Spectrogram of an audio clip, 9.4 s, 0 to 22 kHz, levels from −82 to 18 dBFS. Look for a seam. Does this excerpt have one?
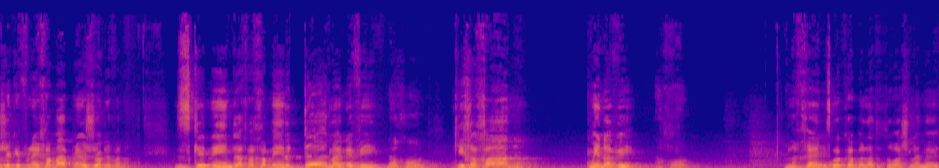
yes; 5 cuts; at 1.0 s, 2.9 s, 3.3 s, 5.9 s, 8.3 s

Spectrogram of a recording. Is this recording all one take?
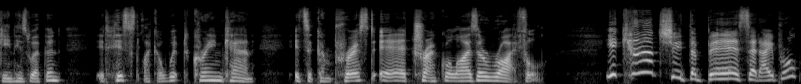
yes; 0 cuts

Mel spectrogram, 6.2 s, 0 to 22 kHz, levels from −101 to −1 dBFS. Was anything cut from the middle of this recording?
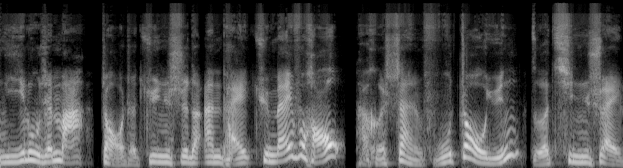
yes; 3 cuts; at 0.9 s, 3.4 s, 5.2 s

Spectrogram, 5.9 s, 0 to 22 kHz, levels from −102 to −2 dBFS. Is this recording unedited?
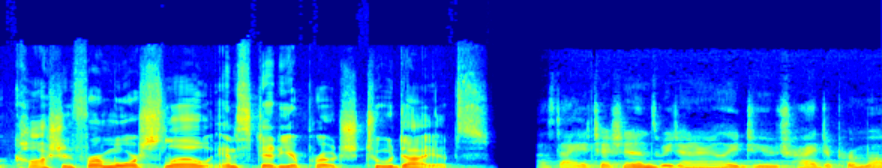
yes; 0 cuts

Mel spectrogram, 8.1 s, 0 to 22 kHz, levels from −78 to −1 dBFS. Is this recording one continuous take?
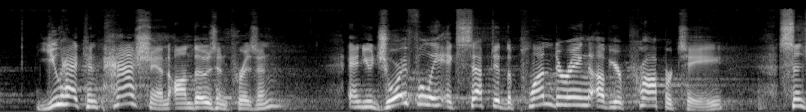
yes; 0 cuts

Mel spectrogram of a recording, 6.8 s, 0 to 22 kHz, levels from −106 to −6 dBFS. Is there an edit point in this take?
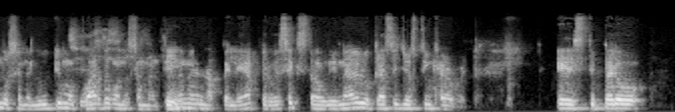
no; 0 cuts

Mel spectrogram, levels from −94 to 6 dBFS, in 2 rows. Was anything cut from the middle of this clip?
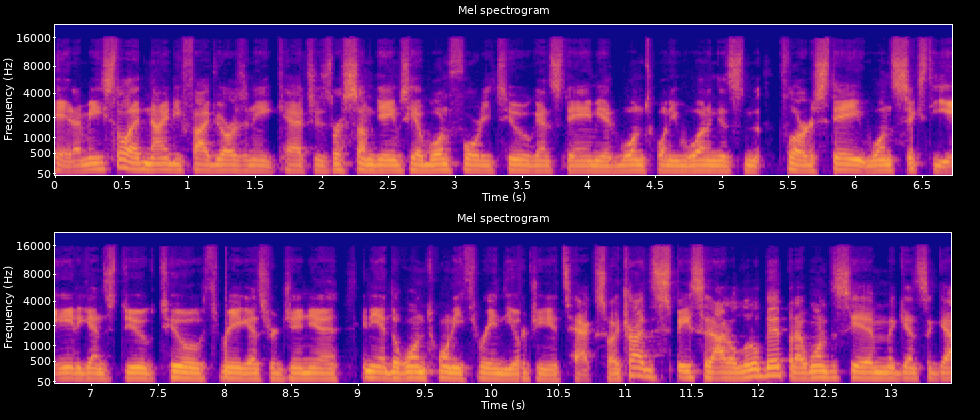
yes; 5 cuts; at 2.1 s, 3.8 s, 5.3 s, 8.9 s, 10.2 s

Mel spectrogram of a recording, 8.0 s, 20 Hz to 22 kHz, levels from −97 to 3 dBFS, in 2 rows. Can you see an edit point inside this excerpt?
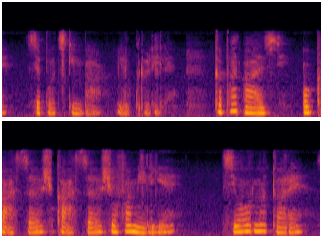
yes; 4 cuts; at 2.3 s, 3.0 s, 4.6 s, 6.8 s

